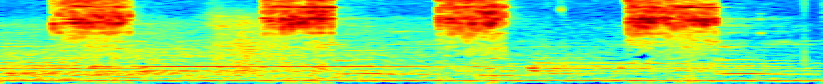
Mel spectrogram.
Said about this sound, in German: Man hört, wie sich die Windräder nach dem Wind ausrichten, aber nur, wenn man ganz nah steht. Ansonsten ist es ruhig an diesem sonnigen Frühlingstag.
